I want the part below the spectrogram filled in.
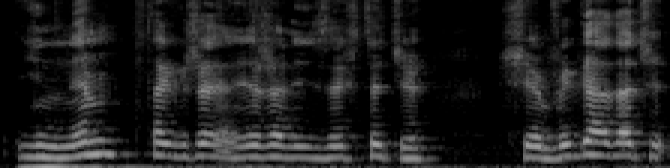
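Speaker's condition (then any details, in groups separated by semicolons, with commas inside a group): Cerebral palsy; wheelchair user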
